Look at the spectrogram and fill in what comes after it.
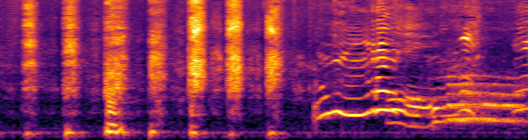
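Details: Female Golden Retriever recovering from severed tendons vocalizing to an old friend of her owner as a greeting: quick rhythmic panting puffs, then a sustained wavering whine-like 'singing' tone with shifting pitch, owner's voice nearby.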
